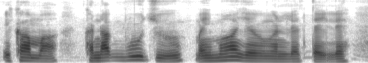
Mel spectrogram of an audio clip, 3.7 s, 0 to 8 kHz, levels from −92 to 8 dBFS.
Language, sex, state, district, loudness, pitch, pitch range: Wancho, male, Arunachal Pradesh, Longding, -20 LUFS, 130 Hz, 120-145 Hz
